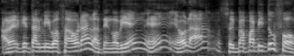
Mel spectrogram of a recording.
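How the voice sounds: Using a put-on character voice, a man sounds squeaky and high-pitched, keeping a moderate pace and very even loudness.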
